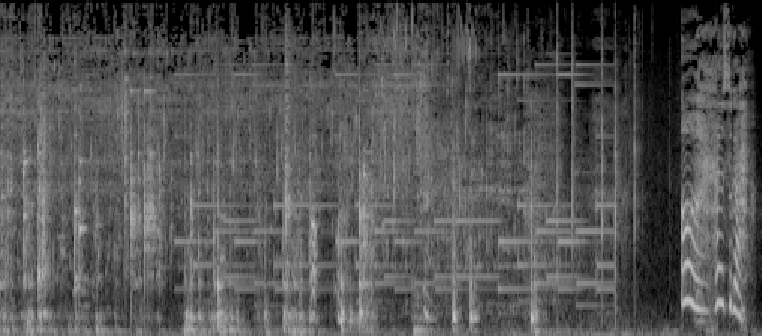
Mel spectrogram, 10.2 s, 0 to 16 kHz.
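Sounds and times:
running tap water pouring into a sink: 0.0 - 7.4
dishes clinking and clattering: 0.0 - 7.7
speech: 9.8 - 10.0.

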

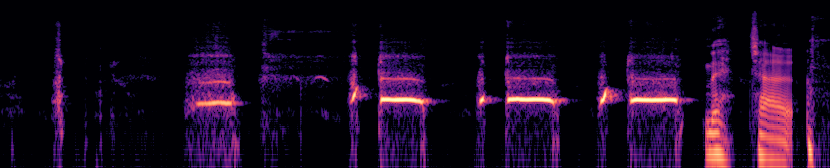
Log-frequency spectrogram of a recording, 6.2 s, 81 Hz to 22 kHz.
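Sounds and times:
person imitating a cuckoo call with voiced whistling hoots: 2.6 - 5.2
speech: 5.3 - 6.2.

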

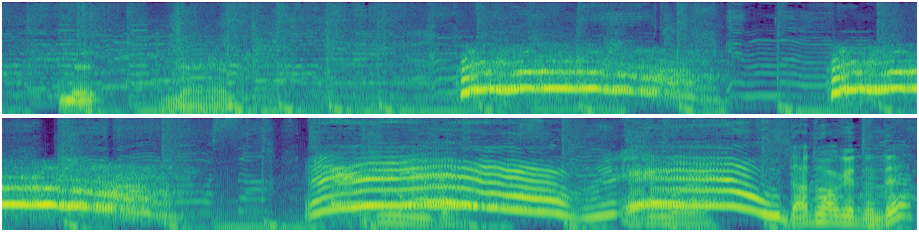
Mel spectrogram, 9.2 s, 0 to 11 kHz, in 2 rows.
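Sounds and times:
speech: 0.3 - 1.4, 8.5 - 9.1
African elephant calls: 2.3 - 8.5.

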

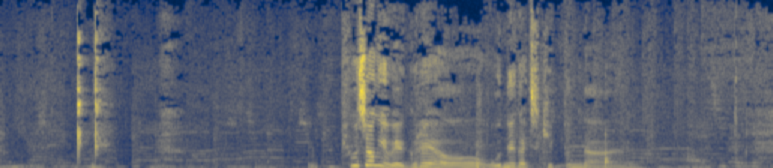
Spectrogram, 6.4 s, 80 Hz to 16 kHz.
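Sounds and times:
glasses clinking in a toast: 0.6 - 1.0
speech: 2.6 - 5.7.

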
